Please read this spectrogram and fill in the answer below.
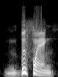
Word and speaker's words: Baofeng: the Baofeng, uh, or I've heard that the official pronunciation is Baofeng. I don't know. I've always said Baofeng, but like I said, these things um, they will.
